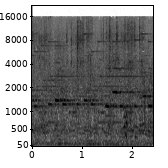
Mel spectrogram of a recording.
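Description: Background music of steady held tones over a low hum.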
